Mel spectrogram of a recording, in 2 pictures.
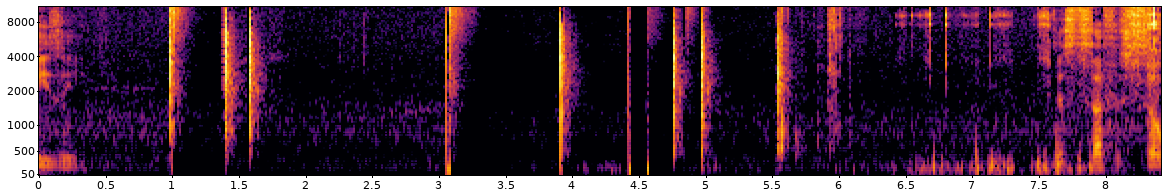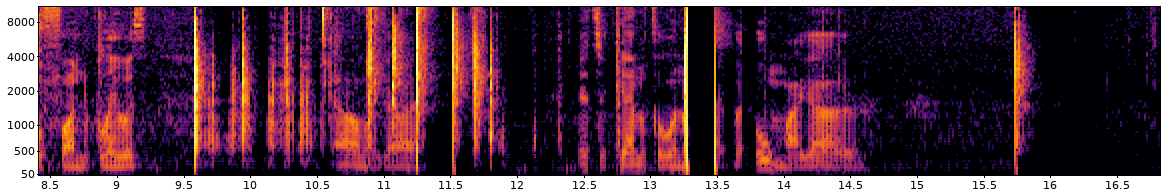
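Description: A stone knocks and scrapes against concrete.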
